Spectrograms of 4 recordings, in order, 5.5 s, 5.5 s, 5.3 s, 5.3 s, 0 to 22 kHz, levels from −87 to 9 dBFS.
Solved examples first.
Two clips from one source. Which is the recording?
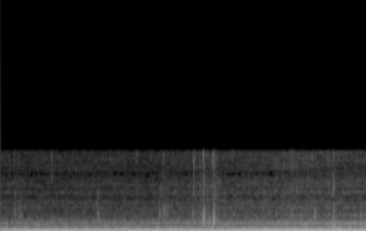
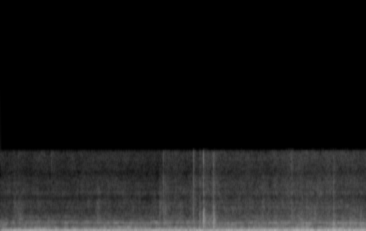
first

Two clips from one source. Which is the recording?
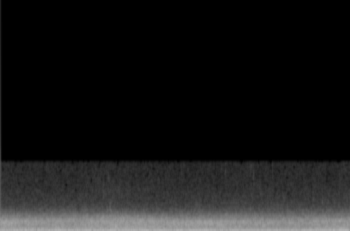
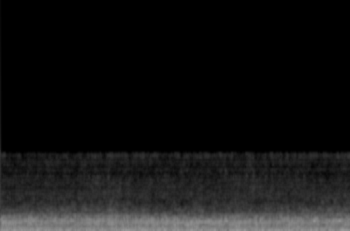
first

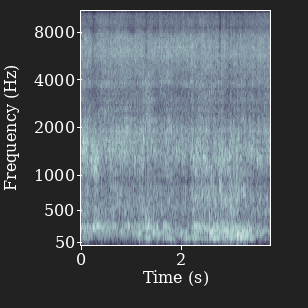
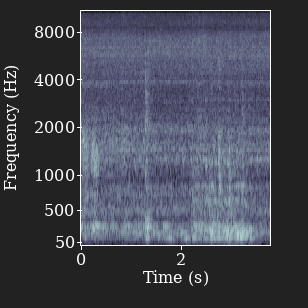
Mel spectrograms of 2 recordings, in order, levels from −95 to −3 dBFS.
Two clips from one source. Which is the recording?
second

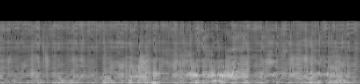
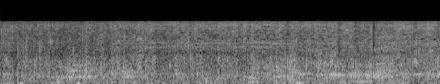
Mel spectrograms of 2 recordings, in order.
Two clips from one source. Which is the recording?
second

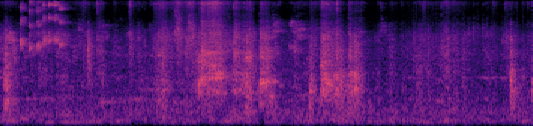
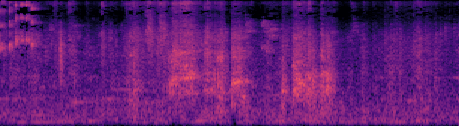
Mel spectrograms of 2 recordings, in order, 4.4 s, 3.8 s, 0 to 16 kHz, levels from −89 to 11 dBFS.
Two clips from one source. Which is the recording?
second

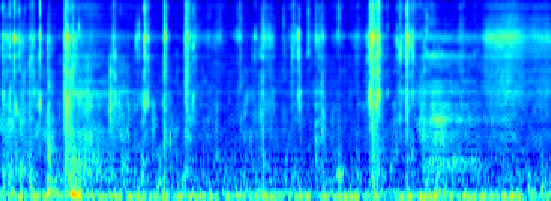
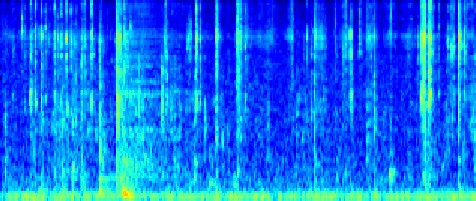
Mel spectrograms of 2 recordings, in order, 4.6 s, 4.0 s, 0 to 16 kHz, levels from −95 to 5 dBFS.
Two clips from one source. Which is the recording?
second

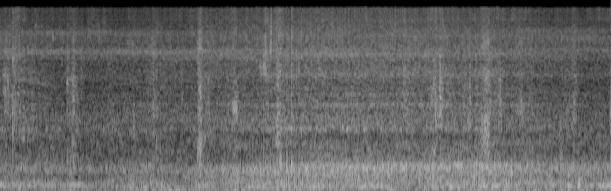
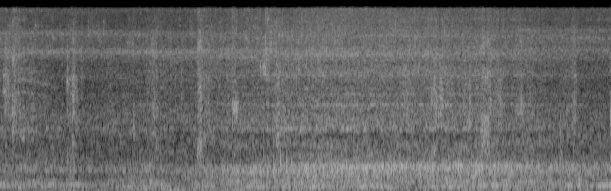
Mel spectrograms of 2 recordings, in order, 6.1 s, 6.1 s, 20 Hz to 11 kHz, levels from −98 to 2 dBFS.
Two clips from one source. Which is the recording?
second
